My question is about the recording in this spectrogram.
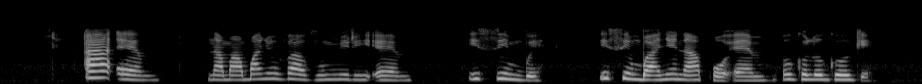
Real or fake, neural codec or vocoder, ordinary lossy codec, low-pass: real; none; none; 5.4 kHz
